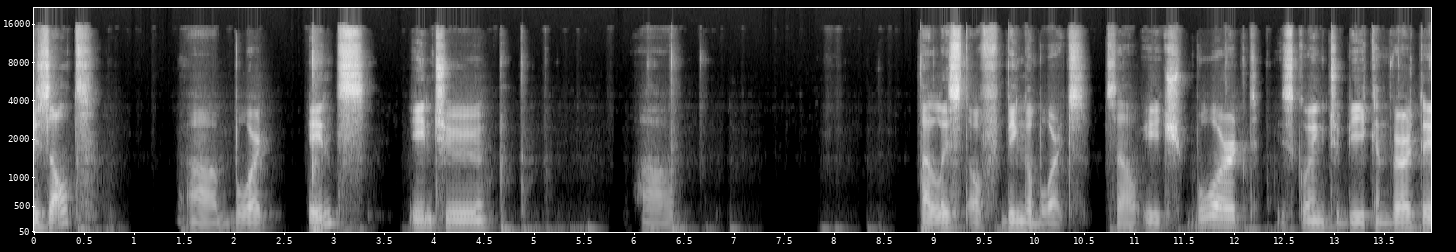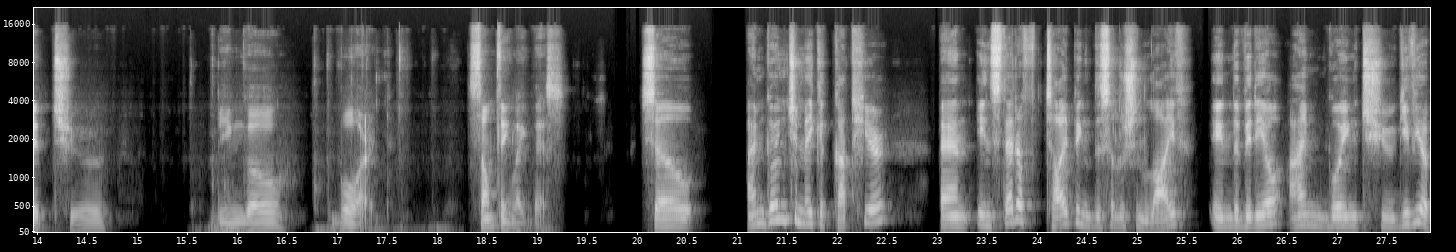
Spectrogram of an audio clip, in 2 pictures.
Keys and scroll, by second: 2.8 Return.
